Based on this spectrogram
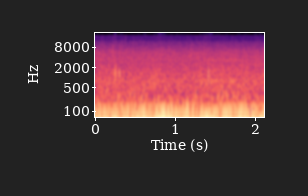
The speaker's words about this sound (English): It also doesn't help that there's rain falling in my face as I try to look up.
